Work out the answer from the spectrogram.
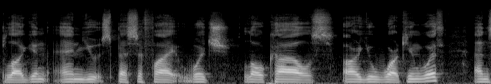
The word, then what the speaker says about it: locales: and you specify which locals are you working with and side note just today I found out that for years I've been mispronouncing the word locales it should be locals so yeah as a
